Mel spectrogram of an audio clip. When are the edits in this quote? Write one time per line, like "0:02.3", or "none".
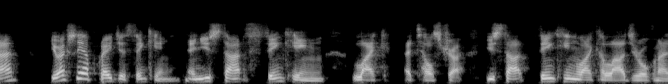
none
